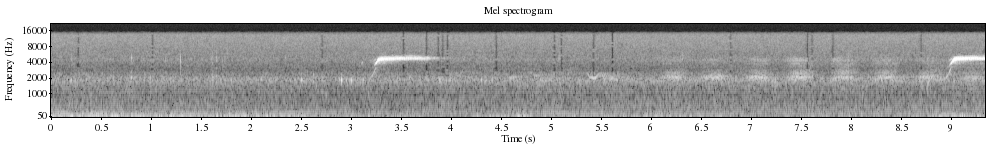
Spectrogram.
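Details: Bald eagles at their nest in Big Bear Valley, California, on 23 May 2024 at 22:19, picked up by a live nature cam. Two thin, high, rising whistles with a short string of softer chirps between them, over a steady hum and broadband hiss.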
